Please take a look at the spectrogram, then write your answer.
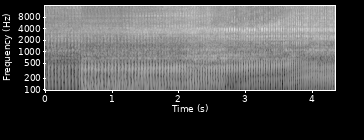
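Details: Garage-find Honda CT70 mini bike, long-sitting, first start in years: fires up at half a second into a fast, sharp, popping idle with a raspy bark from a makeshift cut-down open exhaust replacing the rotted pipe; new pipe planned.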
